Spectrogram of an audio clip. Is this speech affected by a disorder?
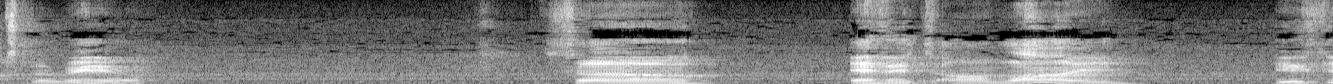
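Yes: tongue cancer; tongue and neck surgery.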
